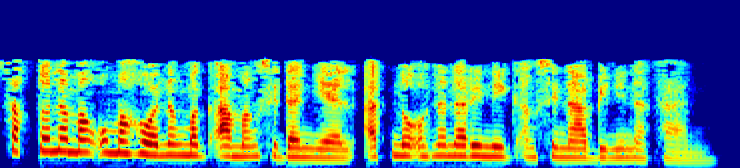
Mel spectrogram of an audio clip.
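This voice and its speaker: A woman's voice: medium pitch, animated, a little fast, dry recording, lo-fi sound. A woman with a Filipino accent reading scripted narration of a romance story as an audiobook narrator.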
